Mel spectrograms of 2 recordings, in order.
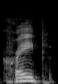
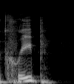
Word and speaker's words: crepe: For our listening audience out there, it's either pronounced crepe or creep.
